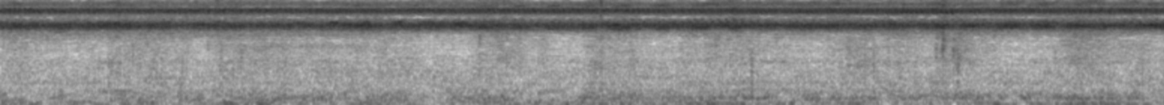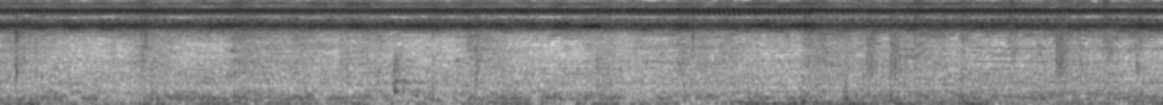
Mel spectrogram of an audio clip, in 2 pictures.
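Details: Autumn crickets: an unbroken, shrill, high-pitched trill holding steady in several layered tones throughout, over a constant low rumbling background noise.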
